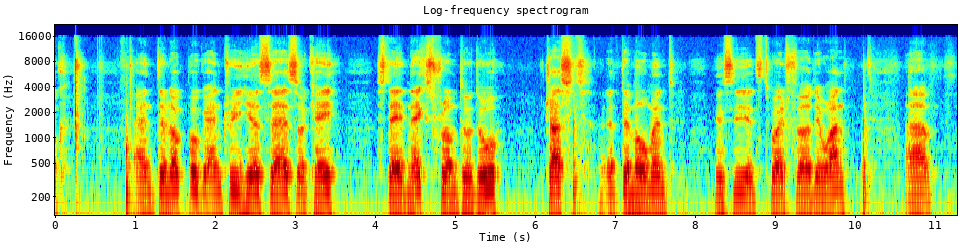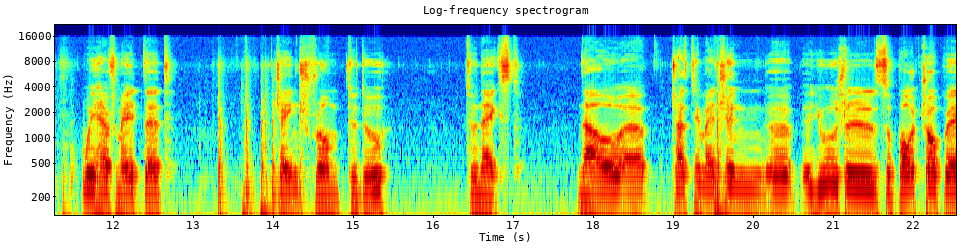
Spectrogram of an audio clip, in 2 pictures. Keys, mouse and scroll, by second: 0.0 click, 0.5 Tab.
